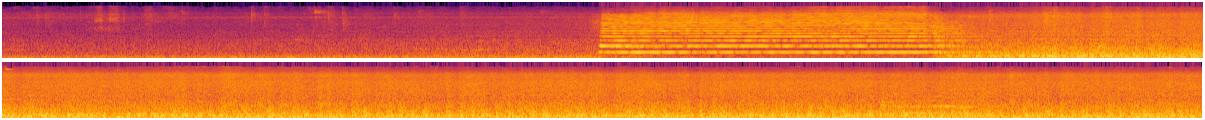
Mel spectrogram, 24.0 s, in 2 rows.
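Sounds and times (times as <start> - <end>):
train rumbling past: 0.0 - 24.0
locomotive horn: 5.9 - 10.0, 20.8 - 22.0.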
